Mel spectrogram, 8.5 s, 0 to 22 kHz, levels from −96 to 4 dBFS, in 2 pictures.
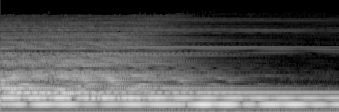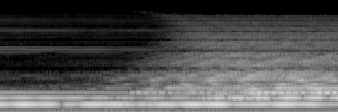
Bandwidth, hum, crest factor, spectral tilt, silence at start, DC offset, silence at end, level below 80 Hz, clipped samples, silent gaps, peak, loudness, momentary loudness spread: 9.2 kHz; none; 12 dB; -8 dB/octave; 0 s; 0.6%; 0 s; -56 dBFS; under 0.1%; none; -4 dBFS; -18 LUFS; 7 LU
